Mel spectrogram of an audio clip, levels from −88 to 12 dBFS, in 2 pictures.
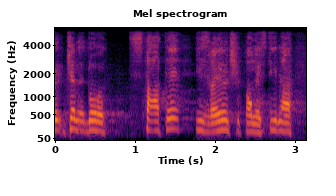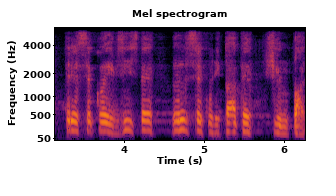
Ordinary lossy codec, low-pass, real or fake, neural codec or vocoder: none; 5.4 kHz; fake; codec, 32 kHz, 1.9 kbps, SNAC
